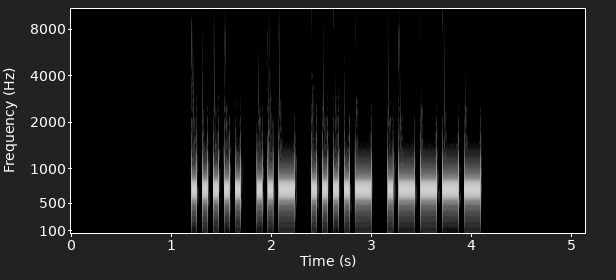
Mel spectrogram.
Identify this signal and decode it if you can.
Morse code, heard as a keyed tone, about 22 wpm, 700 Hz. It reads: 5U41
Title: Four Challenging Letter-Number Combinations 22wpm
